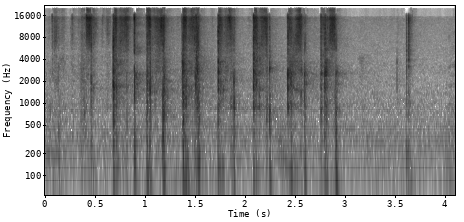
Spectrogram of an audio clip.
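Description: Tarot cards being shuffled by hand, a rapid run of crisp riffling snaps close to the microphone for about three seconds, followed by a single soft tap.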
